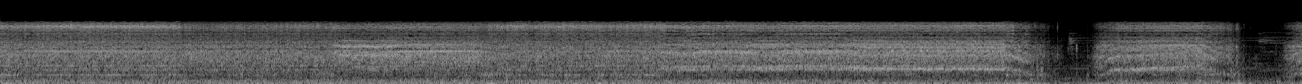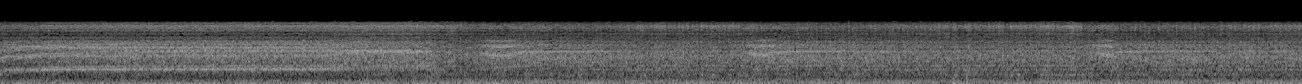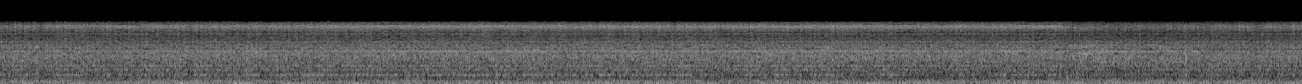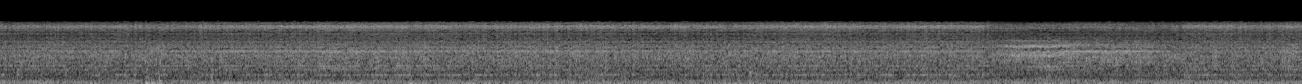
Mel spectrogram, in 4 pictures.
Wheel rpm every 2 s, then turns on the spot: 230, 230, 230, 230, 210, 90, 110, 210, 220, 230, 230, 230, 230, 230, 230, 230, 230, 230, 230, 240, 230, 230, 230, 230, 230, 230.
none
